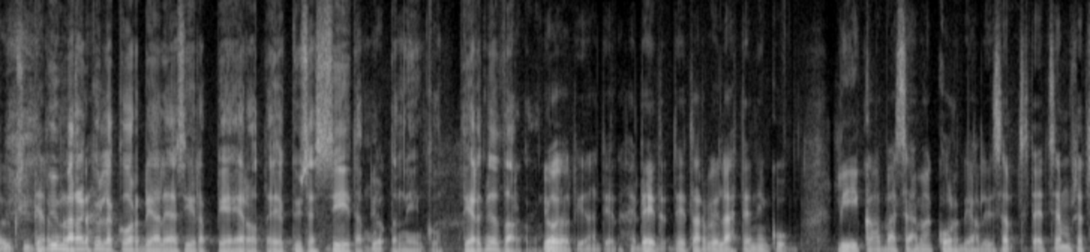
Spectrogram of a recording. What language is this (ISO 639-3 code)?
fin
